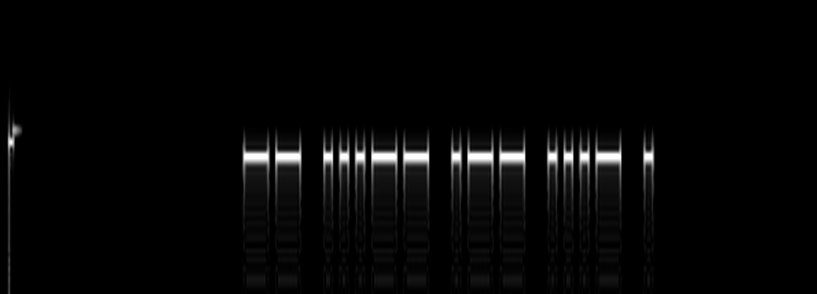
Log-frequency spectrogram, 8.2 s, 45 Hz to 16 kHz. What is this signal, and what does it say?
Morse code, heard as a keyed tone, about 15 wpm, 700 Hz. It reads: M3WVE
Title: DXCC-100 Call Signs - 5 Characters - Repeated 3x - 15wpm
